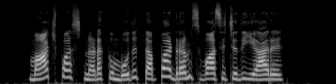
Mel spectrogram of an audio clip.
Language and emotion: Tamil, angry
